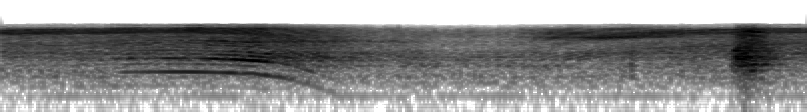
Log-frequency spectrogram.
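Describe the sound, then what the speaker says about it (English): A small drill revs up and winds down twice while boring holes in a carved wooden snowman ornament, a high whirring whine up close, with a short burst near the end. "I take a little drill, just drill a little hole."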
